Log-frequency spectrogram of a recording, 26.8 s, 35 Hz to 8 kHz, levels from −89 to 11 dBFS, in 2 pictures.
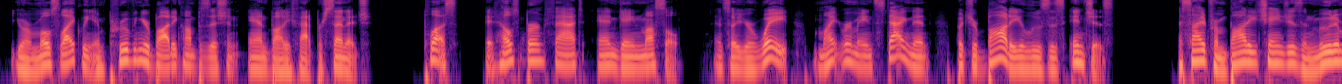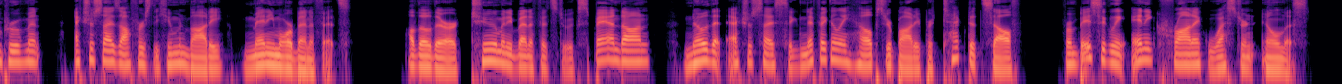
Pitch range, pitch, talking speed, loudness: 100-140 Hz, 115 Hz, 160 wpm, -19 LUFS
